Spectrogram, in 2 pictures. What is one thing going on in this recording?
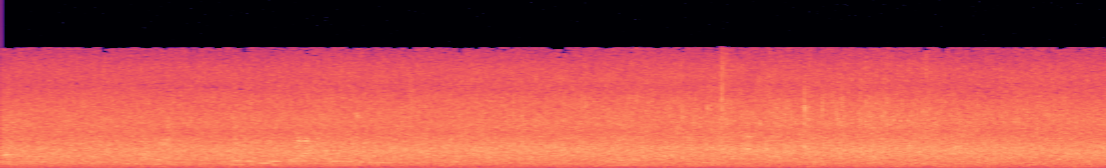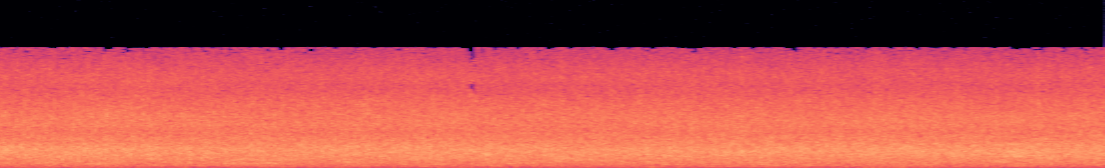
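Water flows and splashes steadily in a shallow stream.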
